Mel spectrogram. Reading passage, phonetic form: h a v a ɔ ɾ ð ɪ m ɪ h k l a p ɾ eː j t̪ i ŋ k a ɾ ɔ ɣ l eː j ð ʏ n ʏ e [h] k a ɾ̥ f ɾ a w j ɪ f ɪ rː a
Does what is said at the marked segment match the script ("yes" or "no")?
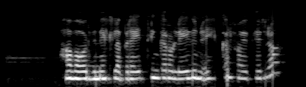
yes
